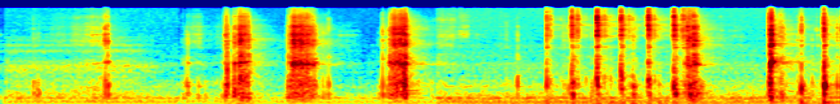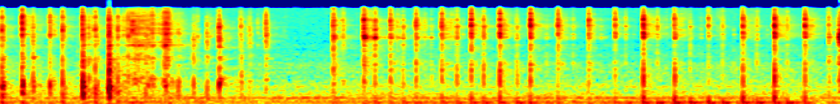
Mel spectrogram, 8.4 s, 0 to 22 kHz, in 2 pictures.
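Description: A blue 3D-printed plastic cylinder puzzle with embossed ridges and lettering is held in both hands while fingers rub and twist its segments. Short bursts of bright, rasping scraping give way to a dense run of quick, dry clicks and ticks with almost no ring.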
